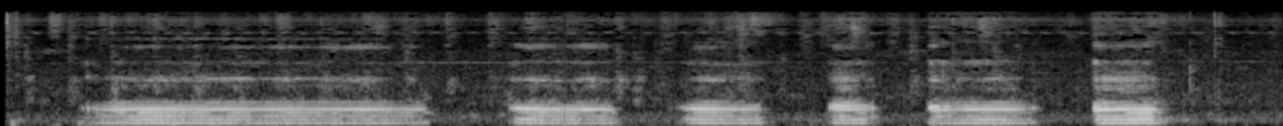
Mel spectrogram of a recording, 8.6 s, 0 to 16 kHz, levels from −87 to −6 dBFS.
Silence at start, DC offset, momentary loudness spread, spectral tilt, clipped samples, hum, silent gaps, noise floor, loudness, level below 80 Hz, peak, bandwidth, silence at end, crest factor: 0.05 s; under 0.1%; 17 LU; -6 dB/octave; under 0.1%; none; none; -48 dBFS; -28 LUFS; -50 dBFS; -10 dBFS; 11.5 kHz; 0.2 s; 18 dB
